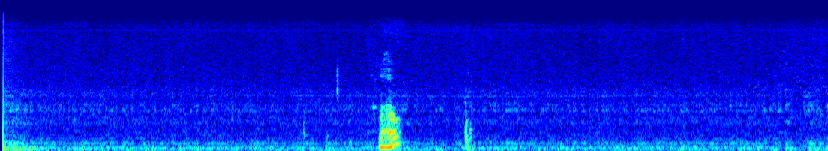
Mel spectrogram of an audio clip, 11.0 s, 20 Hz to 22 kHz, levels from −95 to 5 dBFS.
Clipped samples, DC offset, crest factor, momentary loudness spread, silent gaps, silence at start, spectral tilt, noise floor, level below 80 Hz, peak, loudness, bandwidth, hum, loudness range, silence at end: under 0.1%; under 0.1%; 28 dB; 22 LU; none; 0.05 s; -8.5 dB/octave; -61 dBFS; -60 dBFS; -14 dBFS; -34 LUFS; 13.5 kHz; none; 23 LU; 4.75 s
